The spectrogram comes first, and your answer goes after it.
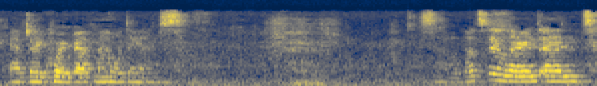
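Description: A young woman choreographer, out of breath and halting, answering feedback after her performance. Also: a little high, mellow. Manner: breathless, halting, with nervous laughs. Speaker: student choreographer. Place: dance studio or theater. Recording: roomy echo, distant mic, background noise.

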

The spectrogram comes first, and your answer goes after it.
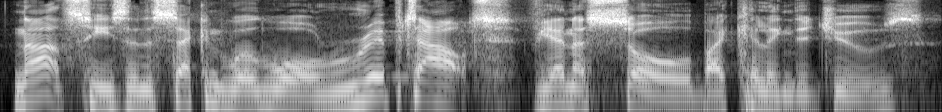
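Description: Animated yet unhurried, an older Dutch politician speaks in a medium-pitched, fairly bright voice. He's answering audience questions on a theatre stage in a town-hall dialogue, via a headset mic. His replies are thoughtful, with restarts and asides.

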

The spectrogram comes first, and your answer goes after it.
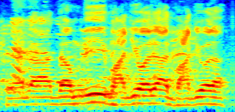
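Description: A fairly quick, level-toned man with a voice on the high side is heard over a crowd in the background. He speaks with a Marathi-speaking Mumbai accent while casually narrating a family weekend vlog through crowded villa rooms, teasing, chatting and laughing a lot in the noisy space.

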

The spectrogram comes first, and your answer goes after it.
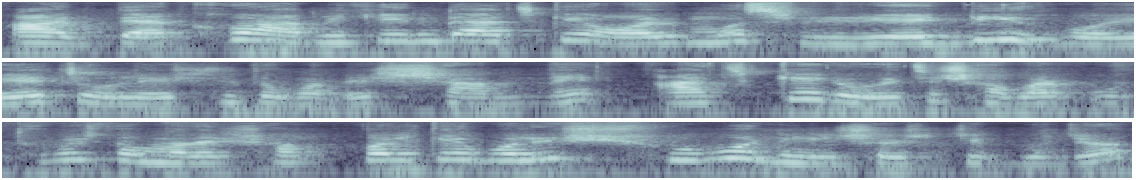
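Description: A young woman from West Bengal with a Bengali accent, chatting casually in a home vlog and keeping her voice low so a sleeping child stays asleep. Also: a little fast, few pauses, darkish tone, a little hiss or hum. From West Bengal, India. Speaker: vlogger.

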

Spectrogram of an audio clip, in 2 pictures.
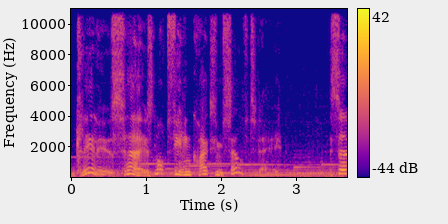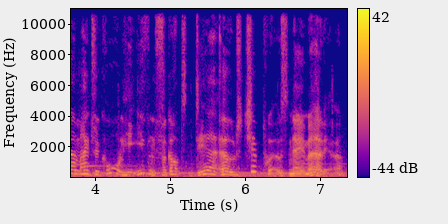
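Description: A man's voice: high voice, very animated, unhurried, full character voice. A man voicing a polite male butler robot in a video game, formal and deferential, who speaks to his master in the third person. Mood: prim. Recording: game music underneath.

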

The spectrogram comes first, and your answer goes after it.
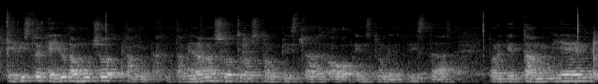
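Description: A man in the audience, a horn player, asking a technical question haltingly with many fillers. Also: medium pitch. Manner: hesitant, with fillers and restarts. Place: lecture hall. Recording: echoey hall, distant mic, noise.

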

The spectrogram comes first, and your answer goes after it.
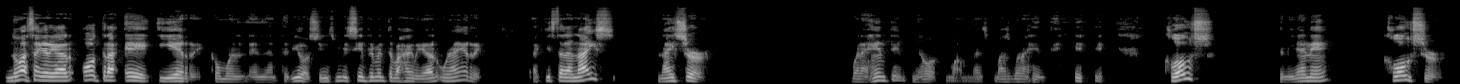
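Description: Bright-voiced man teaching grammar. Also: a little high, lively intonation, no room sound, clean studio sound. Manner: repeats word lists slowly and clearly, with light laughs. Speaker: English teacher. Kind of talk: grammar lesson explaining English to Spanish speakers.

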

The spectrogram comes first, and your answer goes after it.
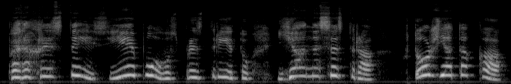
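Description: A woman voicing a lively young village girl who pleads and cries out in quick, excitable bursts. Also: high-pitched. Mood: alarmed.

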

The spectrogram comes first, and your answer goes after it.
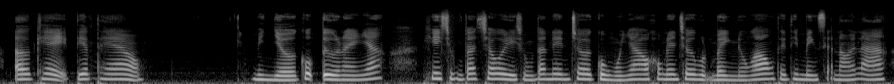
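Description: A woman from Vietnam with a Vietnamese accent, teaching English to young children and repeating model phrases slowly and clearly. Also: a little high, darkish tone.

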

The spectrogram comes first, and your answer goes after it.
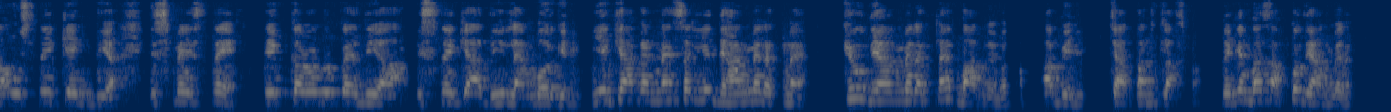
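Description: A man teaching a live online lecture, asking his students question after question and calling them sir. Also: very high voice. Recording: slightly dull lo-fi audio.

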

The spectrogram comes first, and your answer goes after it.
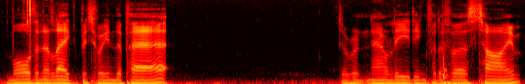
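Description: A man giving measured, analytical darts commentary in short phrases. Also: medium pitch, monotone. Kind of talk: sports commentary. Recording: dull, noisy commentary feed.

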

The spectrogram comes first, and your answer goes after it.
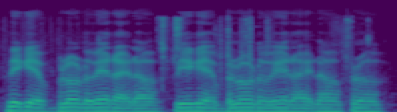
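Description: A man chatting and swearing excitedly while playing a shooter game with a friend. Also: medium pitch, a little fast, background noise. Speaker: gamer. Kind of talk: casual gaming chat with friend.

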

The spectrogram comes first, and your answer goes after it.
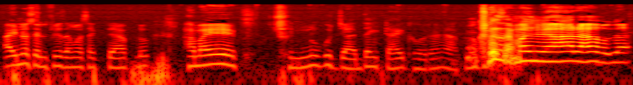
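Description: At a farm house outdoors, a young adult man jokes around in casual vlog narration, looking right into a phone selfie camera at arm's length. His voice is high-pitched and sharp in tone, at normal speed.

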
